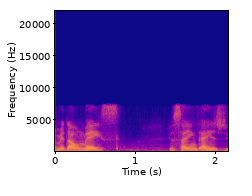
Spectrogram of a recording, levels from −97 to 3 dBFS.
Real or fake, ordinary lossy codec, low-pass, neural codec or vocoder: fake; none; 7.2 kHz; codec, 16 kHz, 2 kbps, X-Codec, HuBERT features, trained on LibriSpeech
